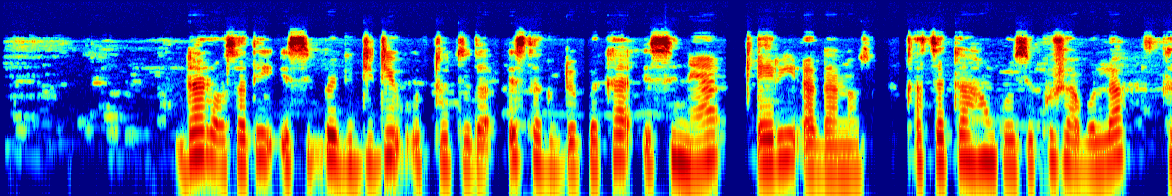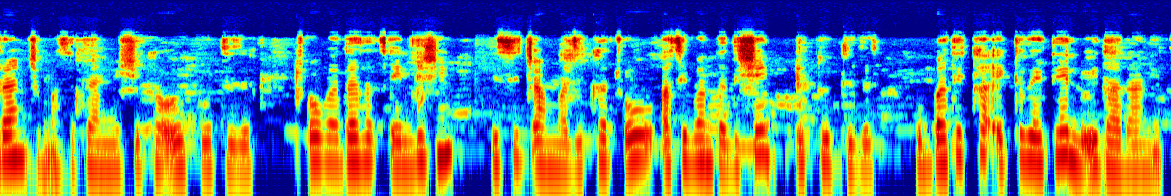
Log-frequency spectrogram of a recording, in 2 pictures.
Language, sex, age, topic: Gamo, female, 18-24, government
